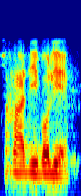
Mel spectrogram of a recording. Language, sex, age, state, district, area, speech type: Urdu, male, 30-45, Uttar Pradesh, Gautam Buddha Nagar, rural, conversation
